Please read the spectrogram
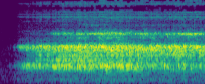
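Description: One long audible breath by the female narrator into a close microphone, lasting about two seconds, taken as part of a guided meditation breath.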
